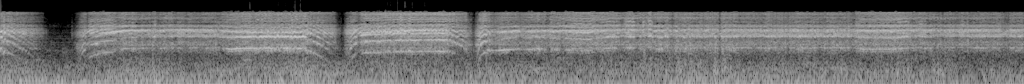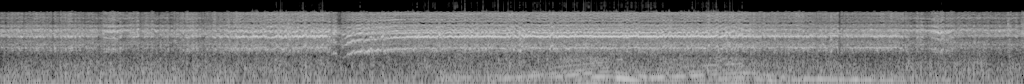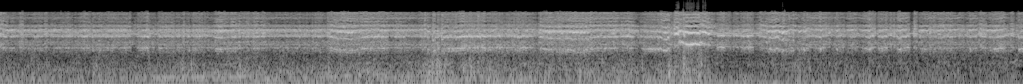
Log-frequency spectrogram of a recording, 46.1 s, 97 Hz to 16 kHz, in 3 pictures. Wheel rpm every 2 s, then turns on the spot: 110, 210, 150, 170, 230, 230, 230, 240, 230, 200, 180, 210, 210, 230, 230, 230, 230, 230, 230, 230, 240, 230, 230.
none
